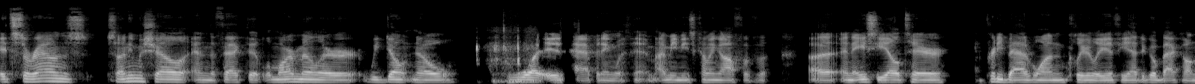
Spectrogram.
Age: 20-39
